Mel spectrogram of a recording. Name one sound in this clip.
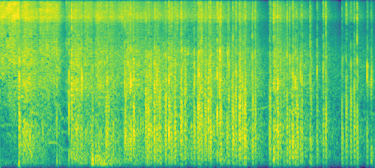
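Fireworks crackle and pop rapidly overhead.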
